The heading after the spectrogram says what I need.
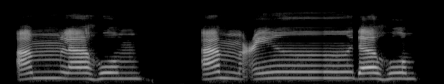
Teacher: Atau seperti huruf mim sakinah, idhar syafawi, am lahum, am indahum, am itu gunnahnya naqisah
